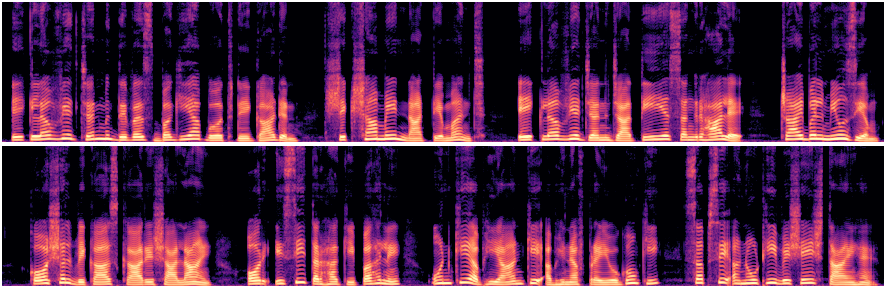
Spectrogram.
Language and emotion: Hindi, neutral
